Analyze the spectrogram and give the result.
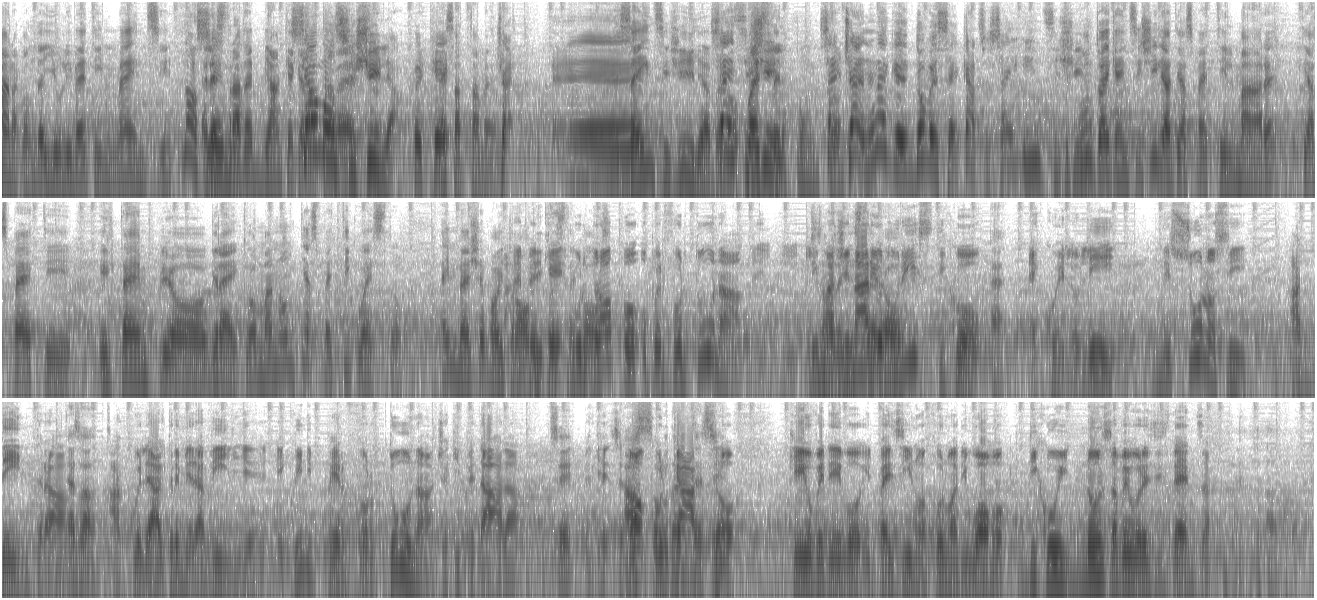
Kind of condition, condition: setting, busy venue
